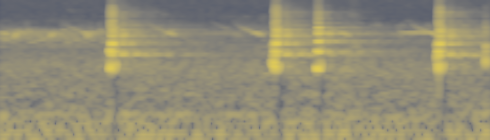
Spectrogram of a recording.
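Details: A male wild turkey gobbling hard from the woods a couple hundred yards off and getting closer, gobbling the whole way in: four short, rattling bursts in under two seconds, each with a ringing tail, over a low, steady background rumble.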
